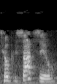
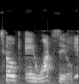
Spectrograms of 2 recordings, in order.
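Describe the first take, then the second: First: The word is said as toku-satsu. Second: The word is said as tok-a-watsu. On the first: "it says Tokusatsu at the top" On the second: "the way I pronounce it"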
